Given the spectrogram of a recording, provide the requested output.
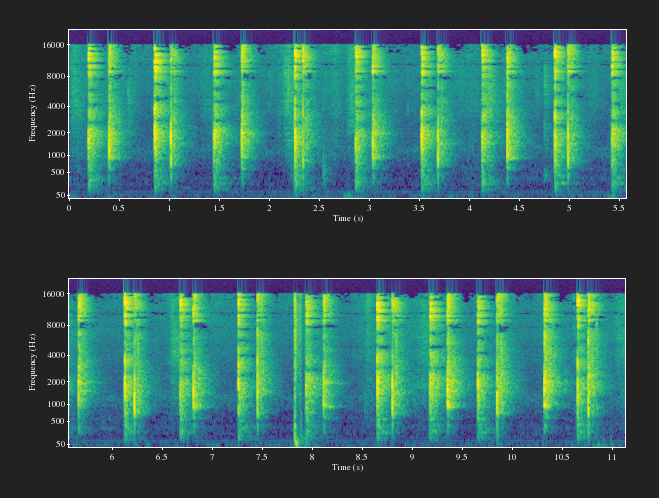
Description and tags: Ping pong rally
